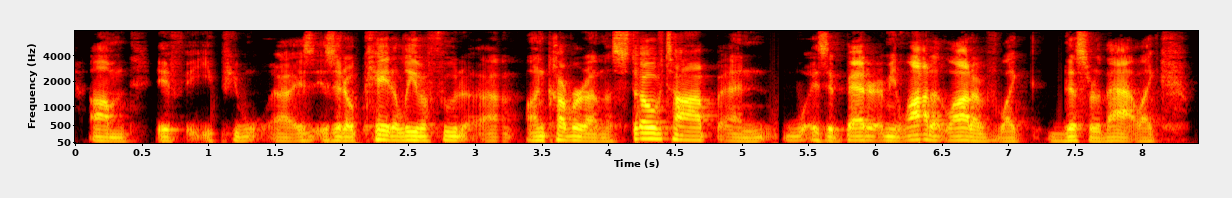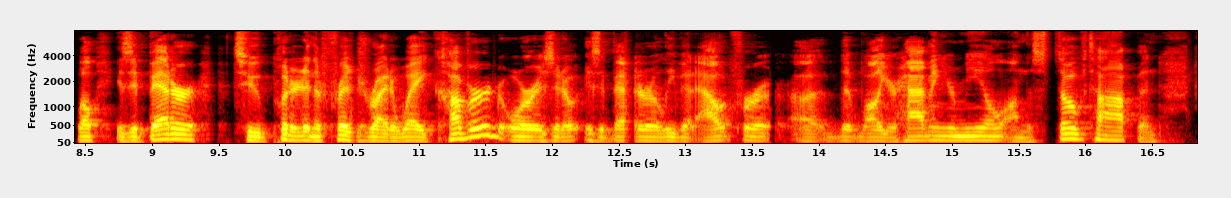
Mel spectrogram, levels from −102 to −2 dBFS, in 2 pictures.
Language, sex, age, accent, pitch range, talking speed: English, male, 30-49, American, 85-105 Hz, 245 wpm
